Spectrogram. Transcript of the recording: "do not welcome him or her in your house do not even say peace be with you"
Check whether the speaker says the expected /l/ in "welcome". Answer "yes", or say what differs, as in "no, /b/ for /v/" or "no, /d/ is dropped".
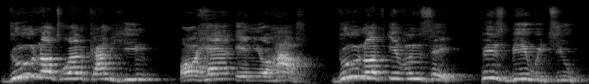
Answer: yes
